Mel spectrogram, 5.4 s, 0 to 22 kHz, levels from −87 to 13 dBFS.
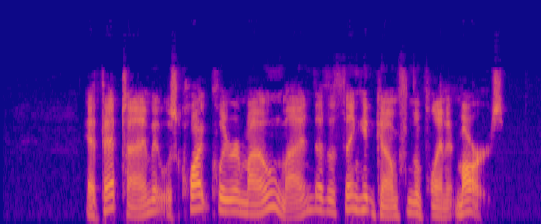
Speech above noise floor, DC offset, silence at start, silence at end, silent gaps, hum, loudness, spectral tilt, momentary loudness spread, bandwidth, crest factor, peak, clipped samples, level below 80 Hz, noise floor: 47 dB; under 0.1%; 0.85 s; 0.4 s; none; none; -20 LUFS; -4 dB/octave; 8 LU; 7.8 kHz; 20 dB; 0 dBFS; under 0.1%; -62 dBFS; -67 dBFS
